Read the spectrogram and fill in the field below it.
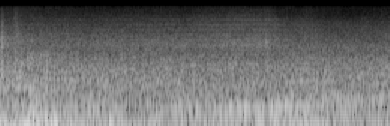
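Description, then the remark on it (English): A steady rumble of road traffic on Westbourne Grove with engines droning, a vehicle passing early on before the wash of traffic settles into a continuous low hum. “We've just moved out onto the street on Westbourne Grove because they have great windows, and the work will also be visible to drive-by traffic, which is so uplifting for people commuting and on their way to work.”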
